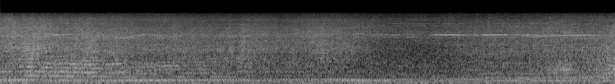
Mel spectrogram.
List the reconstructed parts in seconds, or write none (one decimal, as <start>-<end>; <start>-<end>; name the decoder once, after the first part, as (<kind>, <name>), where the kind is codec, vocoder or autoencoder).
1.0-3.8 (autoencoder, DAC-VAE)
